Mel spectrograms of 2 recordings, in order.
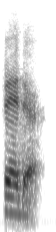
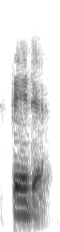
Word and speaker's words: feather: in feather not feather for many people because they don't have the in their local language i mean their mother tongue when they pronounce words they don't have that sound they tend to replace that sound with d so instead of saying feather they would say feder instead of saying they they would say they and that is saying the word the wrong way so we are contrasting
